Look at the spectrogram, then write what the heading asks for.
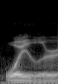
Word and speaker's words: Euler: with the letter e this person's name is Euler it doesn't look like that but that's how we pronounce it and this he's a mathematician and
